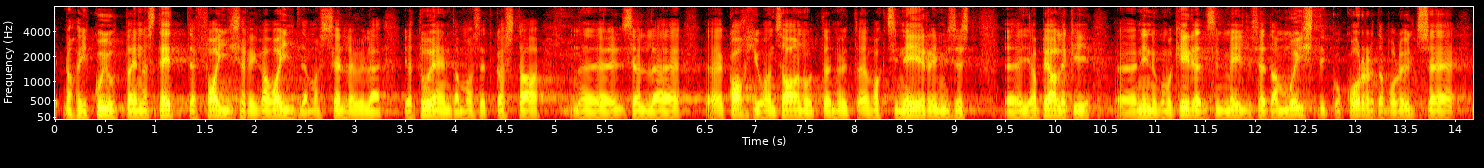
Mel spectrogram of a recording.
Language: Estonian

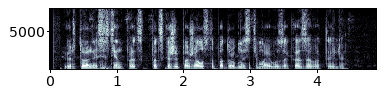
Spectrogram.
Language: Russian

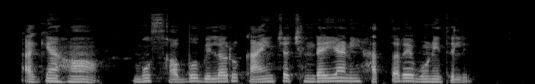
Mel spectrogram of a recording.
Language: Odia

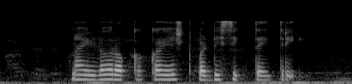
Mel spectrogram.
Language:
Kannada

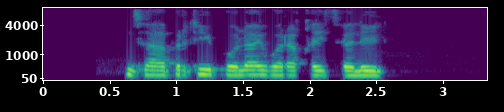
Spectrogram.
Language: Central Kurdish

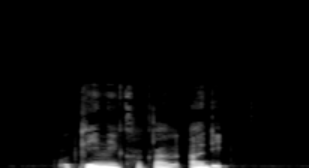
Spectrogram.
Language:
Japanese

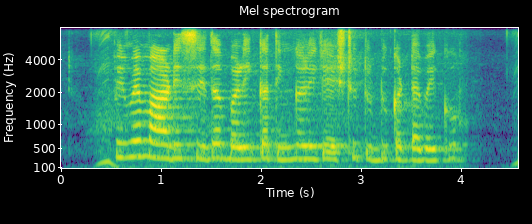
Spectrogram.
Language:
Kannada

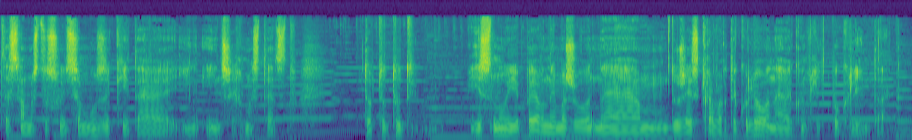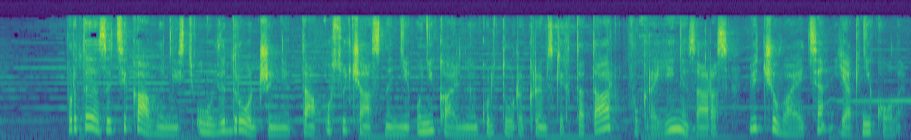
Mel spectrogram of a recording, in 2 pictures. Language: Ukrainian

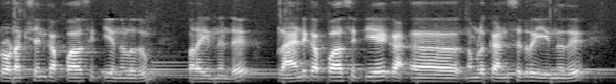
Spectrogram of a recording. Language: Malayalam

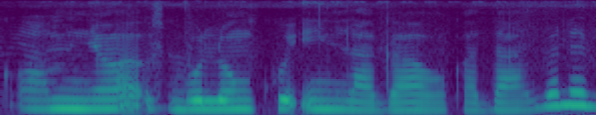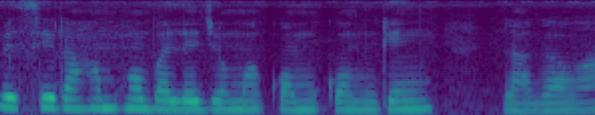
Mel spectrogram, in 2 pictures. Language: Santali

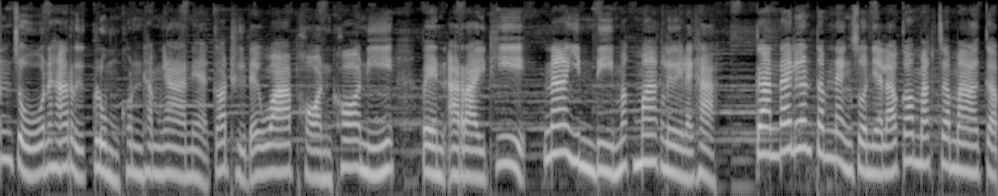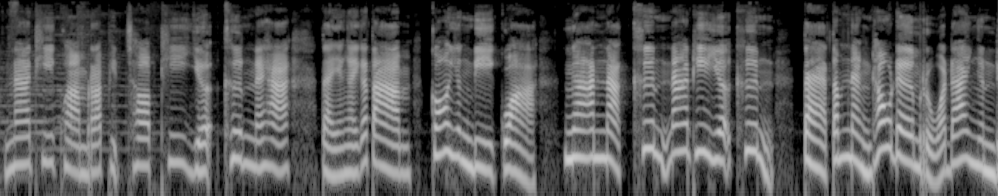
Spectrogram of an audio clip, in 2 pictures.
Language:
Thai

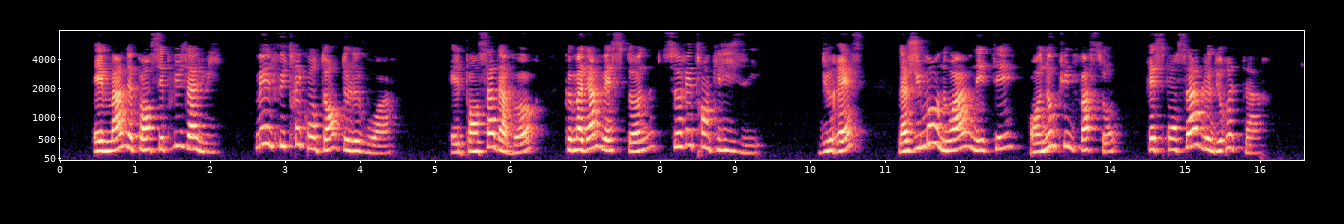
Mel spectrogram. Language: French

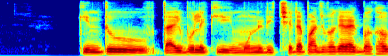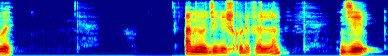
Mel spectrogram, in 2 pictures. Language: Bangla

